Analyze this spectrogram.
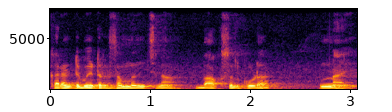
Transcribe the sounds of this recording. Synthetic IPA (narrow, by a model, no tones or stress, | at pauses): kɐɾɐɳʈumiːʈɐɾkusɐmbɐnd̪iɲt͡ʃinɐbaːksulukuːɽaː | unːaːji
